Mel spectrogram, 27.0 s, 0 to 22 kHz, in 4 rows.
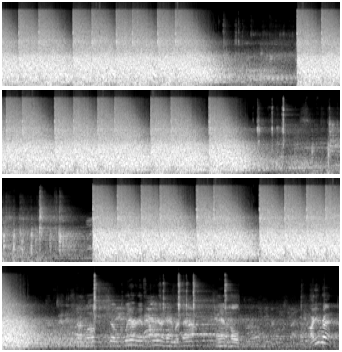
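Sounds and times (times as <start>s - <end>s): pistol shots echoing indoors: 0.0s - 4.9s, 5.8s - 12.7s, 14.2s - 21.3s.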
